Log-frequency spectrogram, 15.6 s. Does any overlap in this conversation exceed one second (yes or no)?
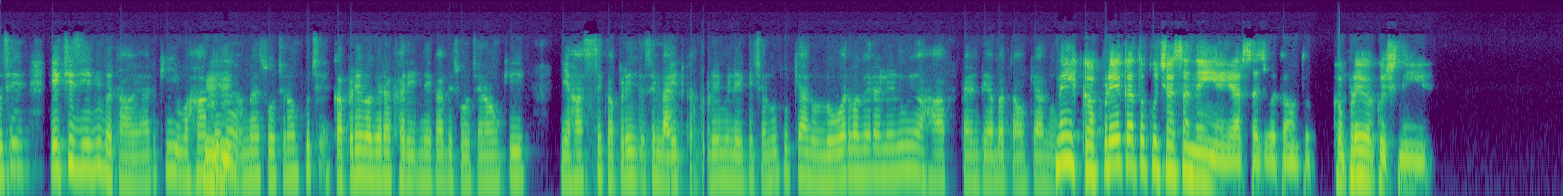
no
